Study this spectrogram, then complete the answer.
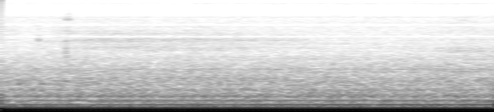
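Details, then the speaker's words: Mini Cooper cold start the next morning after limp mode the night before; steady, even low rumble with no knocks, misses or rattles, running totally fine, though the owner expects limp mode to return after a restart. "she appears to be running totally fine we'll even do a little pull with trash control off"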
